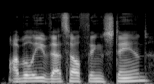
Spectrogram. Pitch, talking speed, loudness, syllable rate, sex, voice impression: 145 Hz, 235 wpm, -16 LUFS, 6.0 syllables/s, male, masculine, middle-aged, thick, powerful, hard, slightly halting, mature, wild, lively, strict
